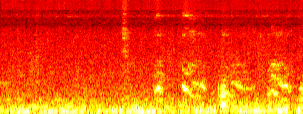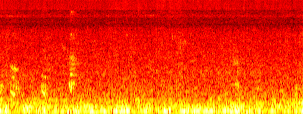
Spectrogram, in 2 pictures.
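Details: Five-week-old toy poodle puppies, one of seven in a live-streamed litter, give a short burst of thin, squeaky whimpers and curling whines over a couple of seconds, then fall quiet against a steady low room hum.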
